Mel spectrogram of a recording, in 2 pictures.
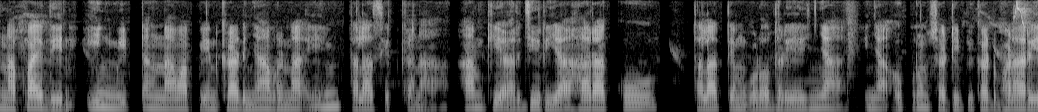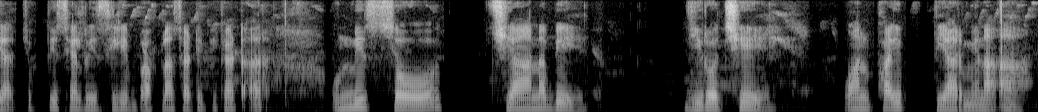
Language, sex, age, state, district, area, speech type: Santali, male, 45-60, Jharkhand, Bokaro, rural, read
